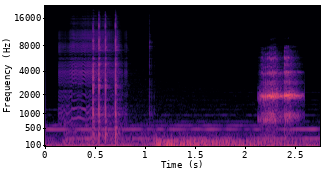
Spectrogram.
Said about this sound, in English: It's a frog, or toad, I don't know the difference. But it was fat and green and looking up at us from the bowl of this disgusting skiddy toilet.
